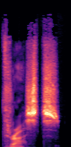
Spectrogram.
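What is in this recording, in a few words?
"thrusts", British English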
